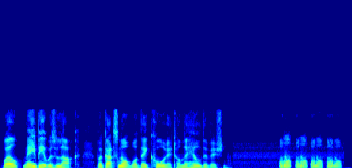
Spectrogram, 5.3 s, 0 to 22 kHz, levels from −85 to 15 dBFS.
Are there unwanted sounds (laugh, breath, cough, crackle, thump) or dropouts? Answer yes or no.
yes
